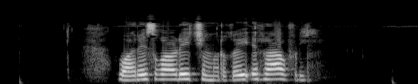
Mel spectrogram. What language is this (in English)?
Pashto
